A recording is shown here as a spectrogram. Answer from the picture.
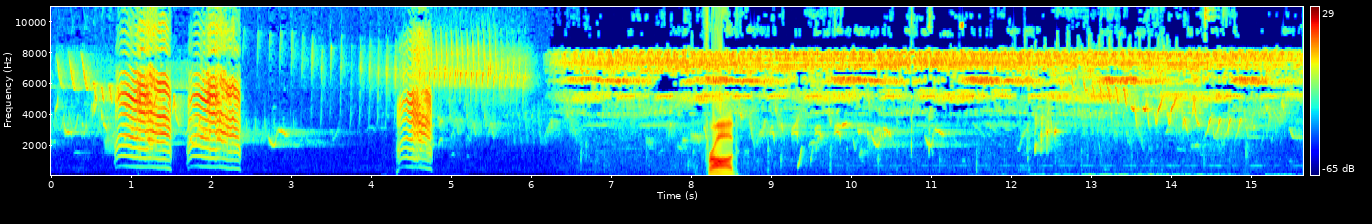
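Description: European brown hare giving three short, high-pitched squealing cries, each falling away at its end. Then a dense, steady high chirping chorus of tropical frogs and insects.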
